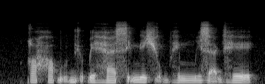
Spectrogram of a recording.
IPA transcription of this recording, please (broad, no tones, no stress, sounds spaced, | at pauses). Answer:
q ɒ h ɒ ɓ ṵ bʲ o̰ ɓ e ɦ æ s ḭ mʲ æ ç o̰ bʱ e mː i z æ̰ ɡʱ e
